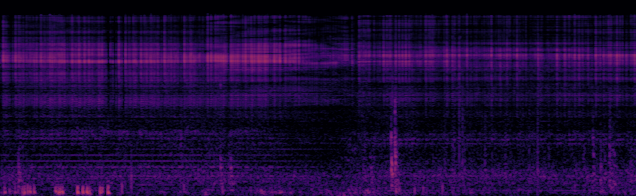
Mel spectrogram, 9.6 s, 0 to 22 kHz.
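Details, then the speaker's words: Breaker with burned wire, recorded with shotgun mic, wire reaching about 400 degrees: irregular sizzling crackle with sharp snaps over constant hiss; arcing, possibly internal to the breaker or at a loose terminal connection, screw tightness to be checked. "i got my shotgun mic so hopefully you guys can hear this but the breaker is making an internal arcing sound i think it's internal but it could be on the actual connection but just listen to this"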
